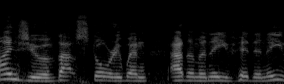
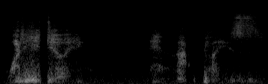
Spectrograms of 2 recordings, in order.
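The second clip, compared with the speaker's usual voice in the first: God's whisper; 3 dB quieter than usual. Retold or imitated. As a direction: whisper it as God, unhurried. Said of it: "God says".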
